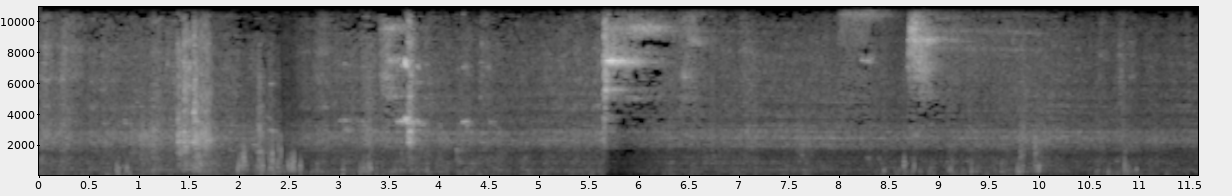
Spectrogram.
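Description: A long freight train rumbles past close by, its wheels clattering and clicking over the rail joints.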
